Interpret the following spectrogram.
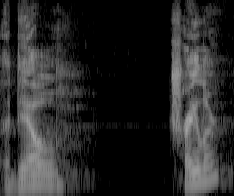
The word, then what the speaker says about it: Adele Traylor: So for the record, it's you got it right, Adele Traylor, Taylor with an R.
